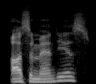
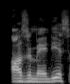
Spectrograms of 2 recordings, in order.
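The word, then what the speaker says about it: Ozymandias: Ozamandias. Osamandius. Omandius.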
